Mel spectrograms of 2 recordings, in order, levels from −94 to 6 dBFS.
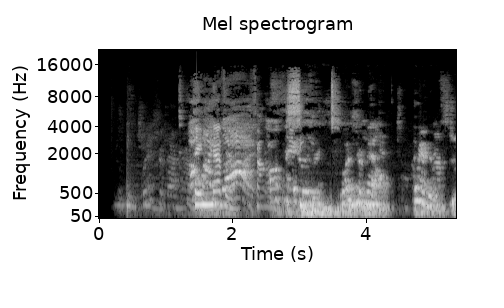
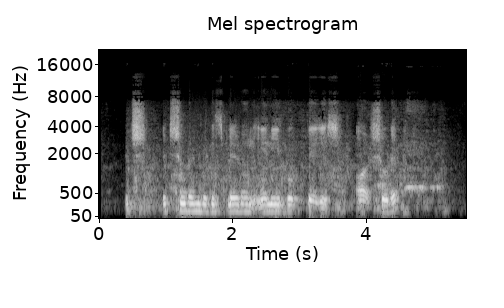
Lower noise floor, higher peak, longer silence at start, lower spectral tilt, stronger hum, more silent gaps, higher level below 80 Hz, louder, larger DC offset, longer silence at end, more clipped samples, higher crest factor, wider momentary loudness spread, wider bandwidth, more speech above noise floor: first, -37 dBFS vs -33 dBFS; about the same, 0 dBFS vs 0 dBFS; about the same, 0.4 s vs 0.4 s; about the same, -4.5 dB/octave vs -5.5 dB/octave; neither; neither; first, -42 dBFS vs -54 dBFS; about the same, -14 LUFS vs -14 LUFS; neither; second, 0 s vs 0.4 s; neither; about the same, 16 dB vs 14 dB; about the same, 10 LU vs 12 LU; first, 15 kHz vs 7.8 kHz; about the same, 22 dB vs 20 dB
